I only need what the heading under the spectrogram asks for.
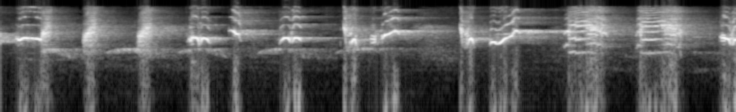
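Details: Oriental magpie-robin in energetic, agitated full song, used as a lure to stir other birds into singing: rapid varied whistles, sharp upslurred notes and buzzy trills with short gaps, bright and loud throughout, no other sounds.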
